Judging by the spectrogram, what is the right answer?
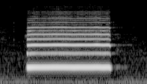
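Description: A G note played on a wind instrument with finger holes, with the three front holes and the back hole covered using the left hand. It sounds as one clean, steady sustained tone lasting about a second, alone and clear.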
